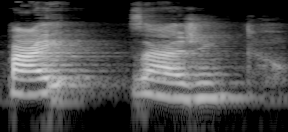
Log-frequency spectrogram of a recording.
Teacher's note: O A é mais forte que o I, então ditongo decrescente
